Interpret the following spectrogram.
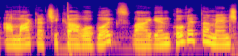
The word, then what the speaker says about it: Volkswagen: O V, né, o V se pronuncia como um F em português.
